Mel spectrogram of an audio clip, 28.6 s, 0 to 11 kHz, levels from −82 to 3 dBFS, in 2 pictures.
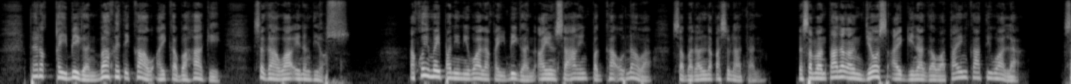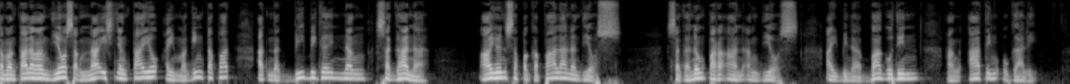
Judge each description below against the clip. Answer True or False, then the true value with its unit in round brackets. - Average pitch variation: False (6.1 semitones)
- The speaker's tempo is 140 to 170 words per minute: False (125 wpm)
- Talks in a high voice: False (140 Hz)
